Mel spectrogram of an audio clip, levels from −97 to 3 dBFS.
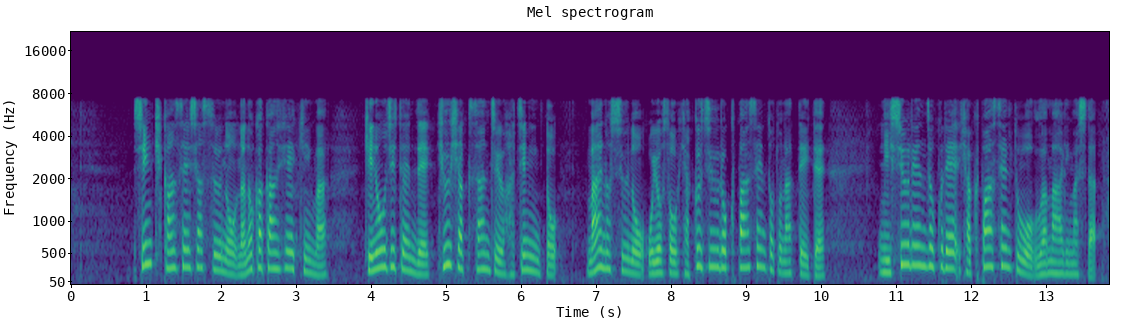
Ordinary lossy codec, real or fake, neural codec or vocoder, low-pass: none; fake; codec, 16 kHz, 4 kbps, FunCodec, trained on Chinese and English, 50 frames a second; 7.2 kHz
